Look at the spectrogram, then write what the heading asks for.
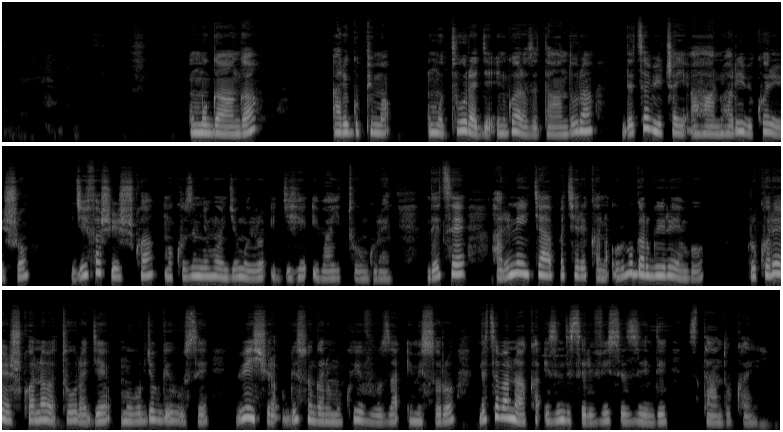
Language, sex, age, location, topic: Kinyarwanda, female, 18-24, Kigali, health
